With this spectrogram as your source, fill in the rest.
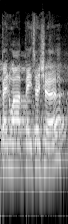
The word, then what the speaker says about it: Benoit Beauséjour: And without me waffling on, I'd like to bring CIG's CTO, Benoit Bézageur.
